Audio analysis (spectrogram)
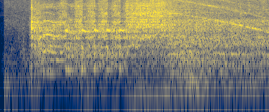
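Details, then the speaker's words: Honda Odyssey with intermittent no-crank no-start, after starter replacement; brief crank then catches first try and settles into an even idle; normal engine start. "so now car is going to go in the vehicle and start the engine for us crank it perfect it's started first try first try"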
